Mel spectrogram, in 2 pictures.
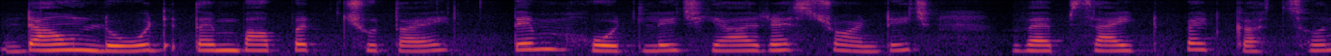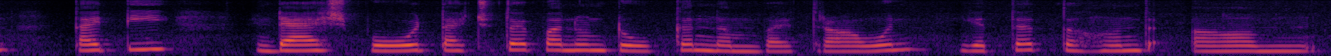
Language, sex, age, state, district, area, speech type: Kashmiri, female, 18-30, Jammu and Kashmir, Baramulla, rural, spontaneous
